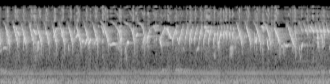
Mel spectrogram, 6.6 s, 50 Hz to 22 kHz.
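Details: Luxury canary 'masteran' song, 2 in 1, intended for training other canaries: dense chattering series of quick downward-slurred notes, shifting into a rolling trill mid-phrase and back again, loud and sustained, with a faint hum beneath.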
